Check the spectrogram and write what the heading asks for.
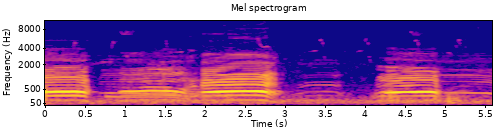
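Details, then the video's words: Tame cattle hurrying into the barn during a rain shower; a run of four long, level, harmonic moos close together, each about a second long, with light rain hiss beneath. "Suara sapi Moo"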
